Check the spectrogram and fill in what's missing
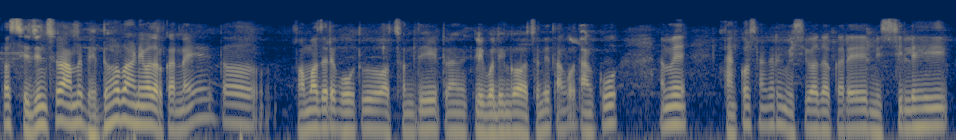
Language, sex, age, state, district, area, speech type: Odia, male, 18-30, Odisha, Jagatsinghpur, urban, spontaneous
